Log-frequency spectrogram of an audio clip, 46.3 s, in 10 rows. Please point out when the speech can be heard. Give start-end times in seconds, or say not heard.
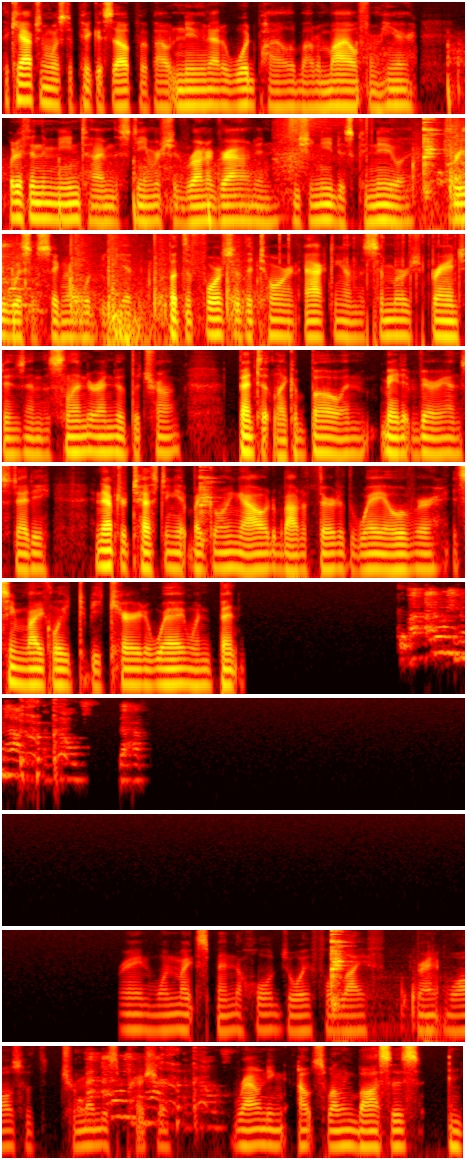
0.0-25.6, 38.2-46.2.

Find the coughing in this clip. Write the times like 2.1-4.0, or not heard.
8.9-9.8, 27.1-29.2, 42.4-44.0.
